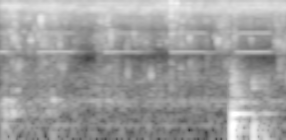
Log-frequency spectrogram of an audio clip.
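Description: Food is rinsed under a running kitchen tap, a soft trickle of water followed by a sudden louder gush and splash near the end.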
